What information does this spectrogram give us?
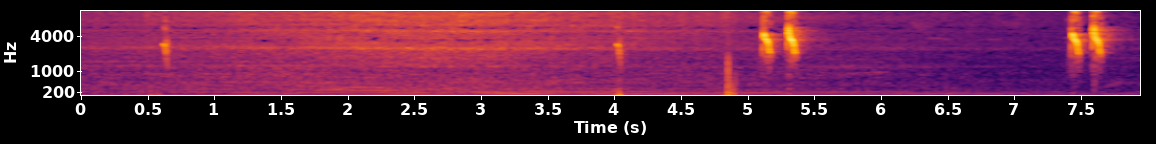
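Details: Cucak kurincang bulbul, a bird also named kutilingang sutra or kuniran, uttering a single faint chirp, then two clear high paired notes, later another crisp pair, with soft background hum and a couple of dull knocks.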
